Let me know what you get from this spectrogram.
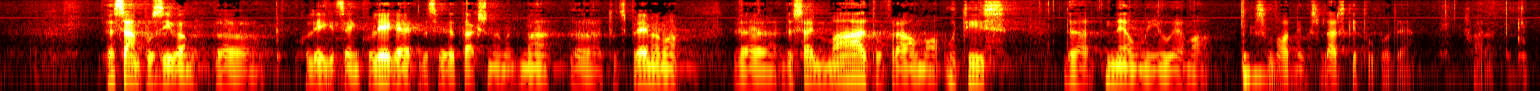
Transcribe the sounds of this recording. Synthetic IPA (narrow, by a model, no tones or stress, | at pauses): sampɔziːʋam | kʰɔleːɡit̪sɛinkɔleːɡɛd̪asɛʋeːd̪at̪aːkʃnamand̪mat̪ut̪spɾɛjmɛmɔ | d̪asajmalpɔpɾawmɔut̪isd̪anɛɔmɛjujɛmɔ | sʋɔbɔːd̪nɛɡɔspɔd̪aɾskɛpɔ̰ɡṵːd̪ɛ̰ | xʋa̰ːla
